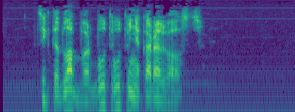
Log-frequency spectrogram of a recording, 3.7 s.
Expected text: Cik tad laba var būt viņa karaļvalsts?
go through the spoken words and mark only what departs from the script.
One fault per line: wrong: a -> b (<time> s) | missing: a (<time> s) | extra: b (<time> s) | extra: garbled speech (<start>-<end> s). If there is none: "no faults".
extra: būt (1.5 s)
